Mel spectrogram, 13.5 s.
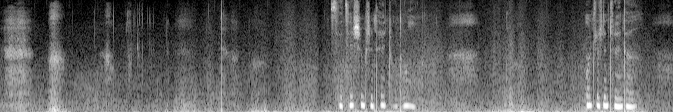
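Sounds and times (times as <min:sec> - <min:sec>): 
heavy breathing: 0:00.0 - 0:01.4, 0:03.4 - 0:06.4, 0:08.3 - 0:10.7
speech: 0:06.8 - 0:08.4, 0:11.8 - 0:12.8.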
